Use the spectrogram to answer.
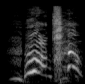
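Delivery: high, loud fake sneeze; fake sick noise. Disguised initiate feigning illness, loud fake sneeze. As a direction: burst out a put-on sneeze. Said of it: "a bit under the weather".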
